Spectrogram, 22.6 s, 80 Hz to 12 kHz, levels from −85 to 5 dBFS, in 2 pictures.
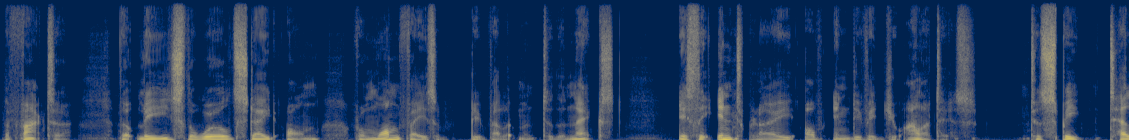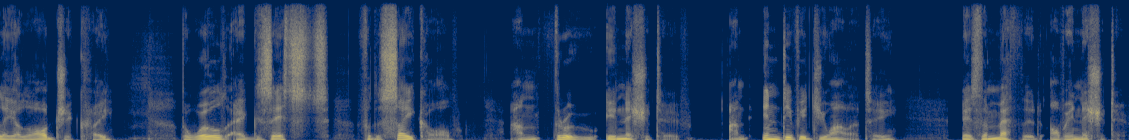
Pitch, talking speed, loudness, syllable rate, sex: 95 Hz, 110 wpm, -22 LUFS, 4.4 syllables/s, male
